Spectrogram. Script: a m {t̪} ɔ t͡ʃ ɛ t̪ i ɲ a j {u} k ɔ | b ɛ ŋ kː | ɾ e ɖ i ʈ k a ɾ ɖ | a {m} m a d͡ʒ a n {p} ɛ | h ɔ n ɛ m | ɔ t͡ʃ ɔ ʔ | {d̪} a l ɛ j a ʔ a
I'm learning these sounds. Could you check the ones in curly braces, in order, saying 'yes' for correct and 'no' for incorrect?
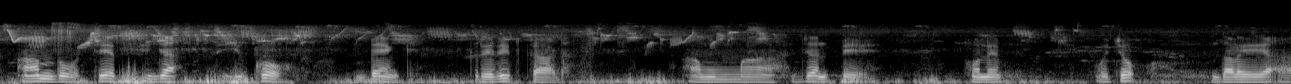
no, yes, yes, yes, yes

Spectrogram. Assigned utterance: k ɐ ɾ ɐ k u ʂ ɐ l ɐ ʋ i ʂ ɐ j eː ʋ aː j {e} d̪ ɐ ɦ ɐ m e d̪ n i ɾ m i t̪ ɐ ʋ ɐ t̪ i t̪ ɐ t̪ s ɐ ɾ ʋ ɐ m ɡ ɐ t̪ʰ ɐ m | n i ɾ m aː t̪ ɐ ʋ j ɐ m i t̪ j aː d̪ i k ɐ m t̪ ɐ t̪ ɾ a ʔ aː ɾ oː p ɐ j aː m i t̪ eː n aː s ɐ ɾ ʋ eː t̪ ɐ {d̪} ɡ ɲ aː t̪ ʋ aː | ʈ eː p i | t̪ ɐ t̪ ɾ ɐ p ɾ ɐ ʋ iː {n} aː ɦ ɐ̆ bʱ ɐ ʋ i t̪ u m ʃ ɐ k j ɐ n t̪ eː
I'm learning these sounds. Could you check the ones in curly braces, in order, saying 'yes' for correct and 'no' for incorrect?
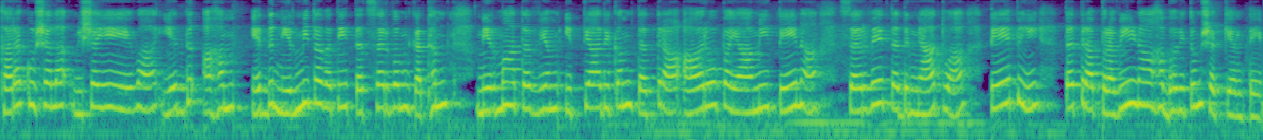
yes, yes, no

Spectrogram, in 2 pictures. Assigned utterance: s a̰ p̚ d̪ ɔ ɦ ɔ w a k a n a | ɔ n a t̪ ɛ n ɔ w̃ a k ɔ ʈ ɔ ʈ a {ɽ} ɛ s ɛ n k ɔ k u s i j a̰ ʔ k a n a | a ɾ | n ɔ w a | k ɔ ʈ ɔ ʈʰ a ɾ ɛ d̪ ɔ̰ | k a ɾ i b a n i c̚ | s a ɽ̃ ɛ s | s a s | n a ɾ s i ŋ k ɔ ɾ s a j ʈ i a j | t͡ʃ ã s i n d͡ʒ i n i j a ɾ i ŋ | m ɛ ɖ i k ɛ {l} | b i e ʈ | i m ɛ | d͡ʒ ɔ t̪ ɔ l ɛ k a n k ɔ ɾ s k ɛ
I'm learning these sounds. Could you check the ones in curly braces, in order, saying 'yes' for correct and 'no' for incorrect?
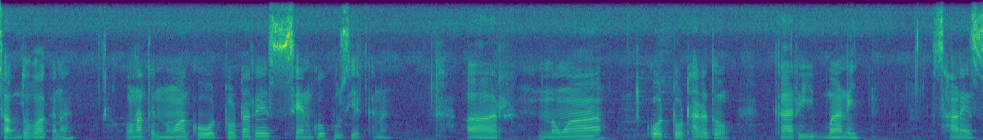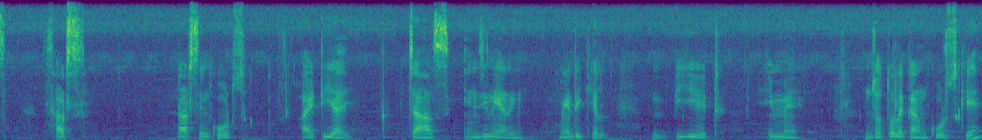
no, yes

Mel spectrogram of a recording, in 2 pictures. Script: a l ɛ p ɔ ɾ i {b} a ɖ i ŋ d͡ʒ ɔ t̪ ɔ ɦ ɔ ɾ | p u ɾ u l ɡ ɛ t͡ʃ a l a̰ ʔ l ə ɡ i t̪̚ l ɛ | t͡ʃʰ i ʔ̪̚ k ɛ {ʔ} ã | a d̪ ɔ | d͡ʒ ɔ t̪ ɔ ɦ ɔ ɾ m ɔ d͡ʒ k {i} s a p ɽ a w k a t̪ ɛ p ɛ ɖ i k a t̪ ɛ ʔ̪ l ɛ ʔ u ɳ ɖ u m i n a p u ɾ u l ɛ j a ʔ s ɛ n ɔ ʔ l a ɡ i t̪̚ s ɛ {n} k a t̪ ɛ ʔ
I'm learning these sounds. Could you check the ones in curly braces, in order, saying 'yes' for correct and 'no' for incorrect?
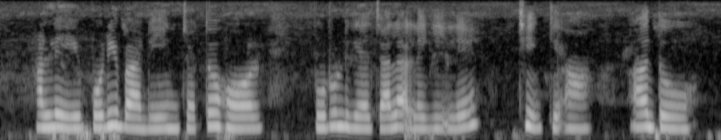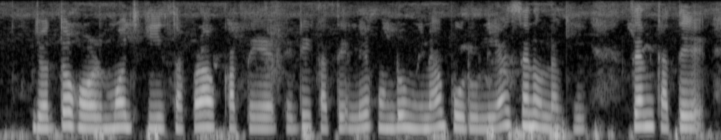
yes, yes, yes, yes

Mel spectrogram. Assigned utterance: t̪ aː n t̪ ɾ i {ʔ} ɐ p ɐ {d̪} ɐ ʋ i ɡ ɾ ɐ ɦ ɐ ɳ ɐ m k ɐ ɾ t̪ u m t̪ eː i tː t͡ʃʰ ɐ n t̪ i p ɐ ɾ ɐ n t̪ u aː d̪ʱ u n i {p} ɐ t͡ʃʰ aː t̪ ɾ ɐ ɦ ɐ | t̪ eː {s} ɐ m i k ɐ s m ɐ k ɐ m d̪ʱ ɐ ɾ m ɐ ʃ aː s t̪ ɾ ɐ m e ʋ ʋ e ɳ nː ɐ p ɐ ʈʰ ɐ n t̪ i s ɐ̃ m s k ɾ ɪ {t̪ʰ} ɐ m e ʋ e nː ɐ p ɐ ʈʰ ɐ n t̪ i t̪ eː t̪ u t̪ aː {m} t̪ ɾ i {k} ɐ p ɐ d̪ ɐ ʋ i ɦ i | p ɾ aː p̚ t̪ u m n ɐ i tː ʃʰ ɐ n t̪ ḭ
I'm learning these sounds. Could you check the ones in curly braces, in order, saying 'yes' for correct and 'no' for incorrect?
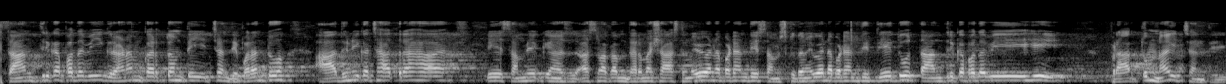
no, yes, no, yes, no, no, yes

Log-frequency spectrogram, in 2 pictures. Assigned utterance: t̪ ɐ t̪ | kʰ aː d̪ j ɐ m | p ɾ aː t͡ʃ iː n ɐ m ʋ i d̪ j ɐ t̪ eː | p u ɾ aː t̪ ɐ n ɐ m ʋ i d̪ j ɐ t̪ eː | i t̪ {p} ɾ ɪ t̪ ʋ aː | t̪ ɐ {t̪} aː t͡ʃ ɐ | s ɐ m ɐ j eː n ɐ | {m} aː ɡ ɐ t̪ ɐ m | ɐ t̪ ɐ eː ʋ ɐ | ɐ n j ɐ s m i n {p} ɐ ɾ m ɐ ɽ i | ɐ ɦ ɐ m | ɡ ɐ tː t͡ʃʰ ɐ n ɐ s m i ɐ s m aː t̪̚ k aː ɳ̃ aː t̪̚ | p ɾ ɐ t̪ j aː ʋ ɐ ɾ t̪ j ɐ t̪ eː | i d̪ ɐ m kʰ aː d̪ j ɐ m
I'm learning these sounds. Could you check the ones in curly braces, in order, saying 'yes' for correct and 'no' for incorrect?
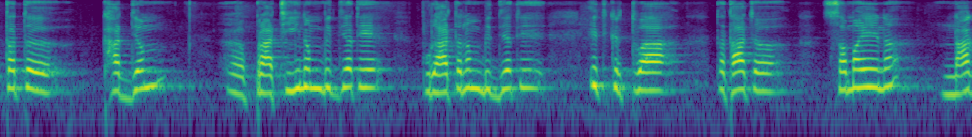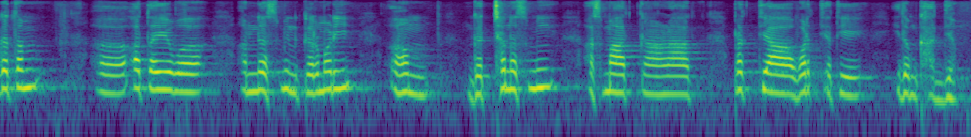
no, no, no, no

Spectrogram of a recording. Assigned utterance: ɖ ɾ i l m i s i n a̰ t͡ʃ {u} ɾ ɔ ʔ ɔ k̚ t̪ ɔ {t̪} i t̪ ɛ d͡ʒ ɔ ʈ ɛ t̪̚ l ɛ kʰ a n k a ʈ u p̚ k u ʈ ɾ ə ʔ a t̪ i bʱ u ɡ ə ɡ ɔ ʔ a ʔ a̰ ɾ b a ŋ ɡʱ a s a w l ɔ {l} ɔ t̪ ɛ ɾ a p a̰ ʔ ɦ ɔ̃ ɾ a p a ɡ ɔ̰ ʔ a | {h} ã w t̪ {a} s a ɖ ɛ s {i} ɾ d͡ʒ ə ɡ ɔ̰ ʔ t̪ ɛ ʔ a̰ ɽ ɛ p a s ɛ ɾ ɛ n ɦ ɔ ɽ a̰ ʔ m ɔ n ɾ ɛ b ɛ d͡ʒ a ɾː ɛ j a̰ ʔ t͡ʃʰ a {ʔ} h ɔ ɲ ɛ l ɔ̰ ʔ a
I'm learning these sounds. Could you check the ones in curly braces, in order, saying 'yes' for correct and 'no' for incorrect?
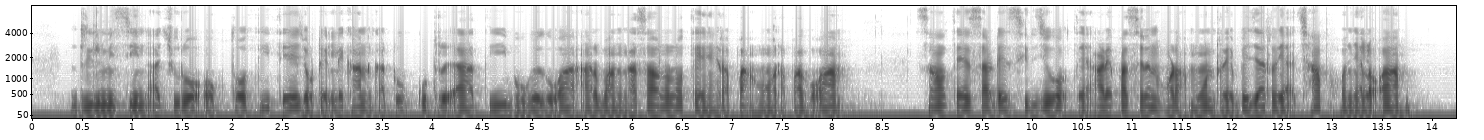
yes, yes, yes, no, no, yes, no

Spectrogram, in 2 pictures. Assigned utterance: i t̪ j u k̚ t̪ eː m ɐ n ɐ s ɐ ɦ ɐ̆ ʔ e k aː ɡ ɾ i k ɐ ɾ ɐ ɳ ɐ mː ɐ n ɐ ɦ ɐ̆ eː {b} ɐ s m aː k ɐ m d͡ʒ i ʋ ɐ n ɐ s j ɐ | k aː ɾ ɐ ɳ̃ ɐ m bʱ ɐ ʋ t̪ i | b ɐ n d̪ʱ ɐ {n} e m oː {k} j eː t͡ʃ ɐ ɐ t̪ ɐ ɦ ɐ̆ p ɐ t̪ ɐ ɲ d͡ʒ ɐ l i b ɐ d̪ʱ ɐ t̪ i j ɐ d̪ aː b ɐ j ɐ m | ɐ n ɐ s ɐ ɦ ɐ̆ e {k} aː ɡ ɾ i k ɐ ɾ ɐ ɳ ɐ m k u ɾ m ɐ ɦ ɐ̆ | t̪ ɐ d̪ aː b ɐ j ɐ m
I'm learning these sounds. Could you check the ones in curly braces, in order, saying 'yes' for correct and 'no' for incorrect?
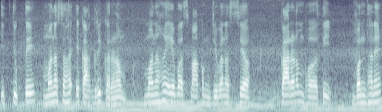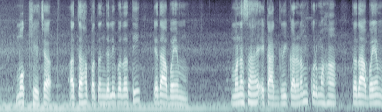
yes, yes, no, yes

